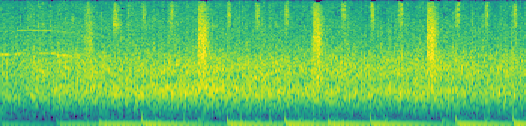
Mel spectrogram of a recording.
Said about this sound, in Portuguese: Vamos, vamos bater palmas para o garoto.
